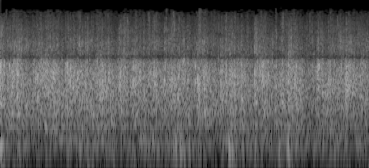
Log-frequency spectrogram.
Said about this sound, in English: Anyway, hey, if this is your first time visiting us here at Seaport, we just want to welcome you. And we do that around here by just honoring you. And we just want to clap for you and welcome you to Seaport.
